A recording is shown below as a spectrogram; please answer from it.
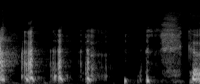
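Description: A woman laughing softly in short breathy bursts that trail off.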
